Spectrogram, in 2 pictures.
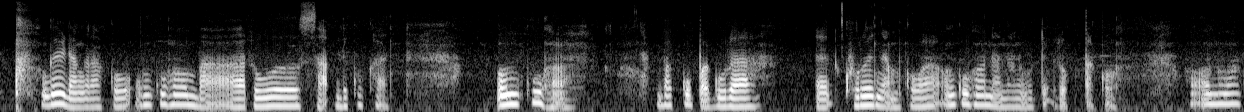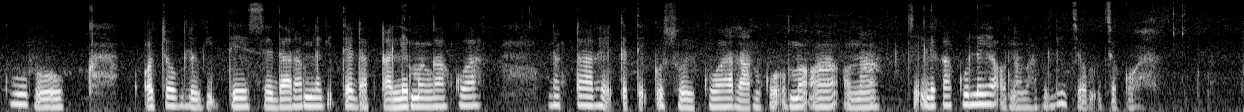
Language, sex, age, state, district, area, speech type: Santali, female, 30-45, West Bengal, Uttar Dinajpur, rural, spontaneous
